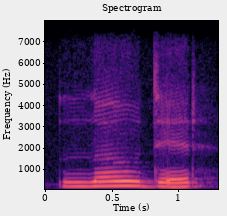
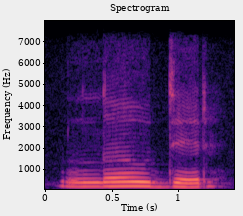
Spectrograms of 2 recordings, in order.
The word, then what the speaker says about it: loaded: Loaded. Loaded. Notice you have the id, waited, id, loaded at the end.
